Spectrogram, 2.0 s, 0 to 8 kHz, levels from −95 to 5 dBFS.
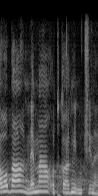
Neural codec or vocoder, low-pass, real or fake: codec, 16 kHz, 4 kbps, X-Codec, HuBERT features, trained on general audio; 7.2 kHz; fake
